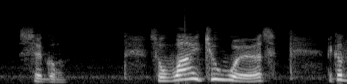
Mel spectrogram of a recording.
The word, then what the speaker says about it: second: And here, second, the C is like a G, second.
